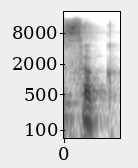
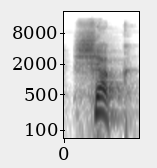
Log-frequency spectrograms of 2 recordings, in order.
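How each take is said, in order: First: The word begins with an 's' sound. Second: The word begins with an 'sh' sound.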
